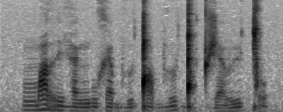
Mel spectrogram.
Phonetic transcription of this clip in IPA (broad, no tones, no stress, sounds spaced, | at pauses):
ŋ͡m ɑ r i ɦ æ ŋ u x æ bʱ ɯ ǃ ɑ bʱ ɯ ɡ͡ǃ o t ʒ æ β y ǀ o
